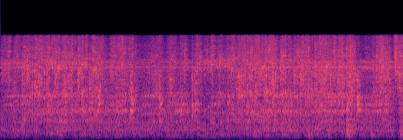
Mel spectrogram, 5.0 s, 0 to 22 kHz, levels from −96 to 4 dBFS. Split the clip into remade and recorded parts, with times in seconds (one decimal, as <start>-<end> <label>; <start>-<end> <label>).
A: 0.0-0.4 recorded; 0.4-1.2 remade; 1.2-2.4 recorded; 2.4-3.4 remade; 3.4-5.0 recorded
